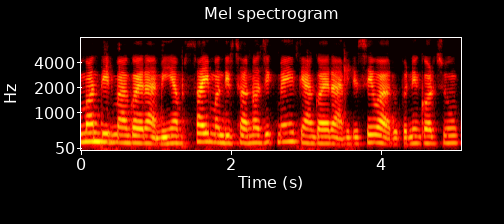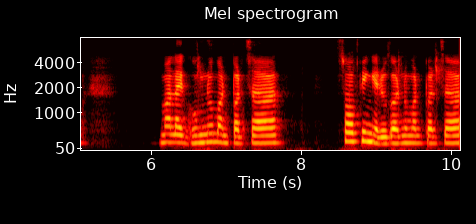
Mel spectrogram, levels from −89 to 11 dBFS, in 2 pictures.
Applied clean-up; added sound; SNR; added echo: neural mask model DeepFilterNet 3.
